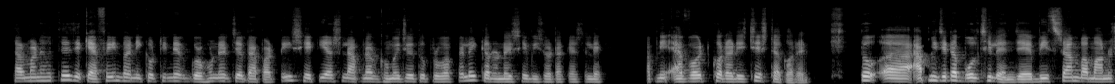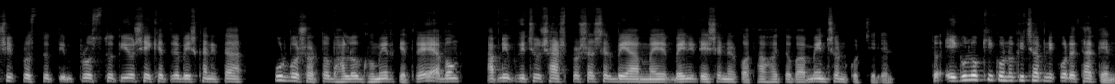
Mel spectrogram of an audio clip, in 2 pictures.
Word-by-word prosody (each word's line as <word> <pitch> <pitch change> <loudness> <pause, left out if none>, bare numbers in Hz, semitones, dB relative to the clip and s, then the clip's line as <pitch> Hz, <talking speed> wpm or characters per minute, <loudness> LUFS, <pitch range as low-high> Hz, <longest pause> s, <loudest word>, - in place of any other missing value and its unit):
তারমানে 165 +3 0
হচ্ছে 180 +4 -2
যে, 175 - +2
ক্যাফেইন 145 +7 +2
বা 165 - +1
নিকোটিনের 155 +1 -3
গ্রহণের 145 +3 0
যে 145 - +4
ব্যাপারটি, 125 +5 -3
সেটি 155 0 -2
আসলে 150 +1 -6
আপনার 140 0 -1
ঘুমে 135 0 0
যেহেতু 145 0 -1
প্রভাব 130 0 -1
ফেলে, 170 +4 -1
এই 195 - -13
কারনে 130 -3 0
সেই 140 0 -3
বিষয়টাকে 120 0 -6
আসলে 120 0 -4 0.5
আপনি 150 - -3 0.2
এভয়েড 145 +1 +2
করারই 135 -4 +2
চেষ্টা 165 - 0
করেন। - - -3 0.5
তো, 190 - +7 0.2
আ - - +8 0.3
আপনি 190 +5 0
যেটা 190 +1 +7
বলছিলেন 155 -5 +2
যে, 120 - +6 0.2
বিশ্রাম 165 +4 +2
বা 145 - +6
মানসিক 140 +5 -1
প্রস্তুতি 145 -1 -3 0.2
প্রস্তুতিও 150 0 -2
সেক্ষেত্রে 145 -2 -1
বেশ 135 0 +1
খানিকটা 135 -1 -2 0.4
পূর্বশর্ত, 170 -7 +1 0.2
ভালো 125 +1 +2
ঘুমের 130 +2 +1
ক্ষেত্রে 140 - -2 0.2
এবং 140 +1 +2 0.4
আপনি 145 +2 0
কিছু 145 +2 -1
শ্বাসপ্রশ্বাসের 135 -1 -2
ব্যয়াম 125 -2 +4
মে 120 - +3 0.2
মেডিটেশন 125 0 +1
এর 115 - -7
কথা 110 +3 -5
হয়তোবা 115 -1 -4
মেনশন 135 -1 +1
করছিলেন। - - -8 0.4
তো, - - 0 0.2
এগুলো 200 +5 +7
কি 210 - -1
কোনো 185 -2 +4
কিছু 185 0 0
আপনি 165 -1 -3
করে 145 -3 +3
থাকেন, 110 -8 0
140 Hz, 170 wpm, -24 LUFS, 130-155 Hz, 0.5 s, আ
